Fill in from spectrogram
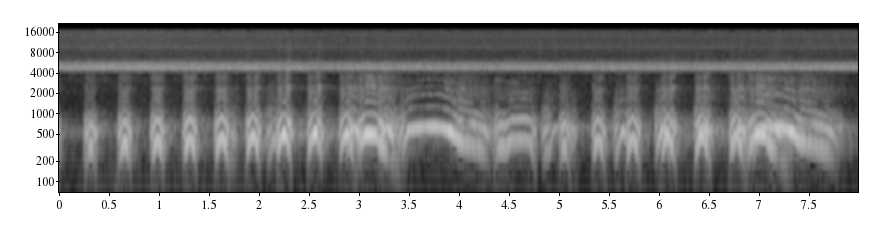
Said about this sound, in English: These are the rhythmic hoots of a barred owl, a large, stocky bird of forests, swamps, and suburban parks. Pairs may break into a rollicking duet, sometimes called their monkey call.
